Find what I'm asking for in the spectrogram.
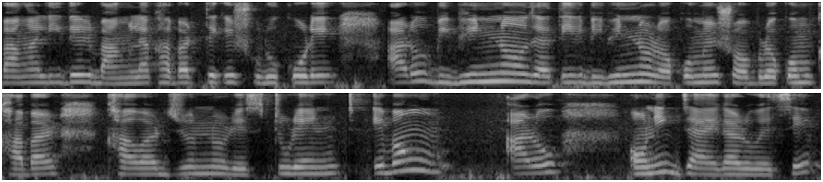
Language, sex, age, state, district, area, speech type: Bengali, female, 18-30, West Bengal, Kolkata, urban, spontaneous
